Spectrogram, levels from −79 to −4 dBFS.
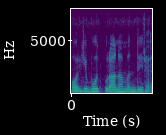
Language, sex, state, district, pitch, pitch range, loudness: Urdu, female, Andhra Pradesh, Anantapur, 205 Hz, 200-220 Hz, -30 LUFS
